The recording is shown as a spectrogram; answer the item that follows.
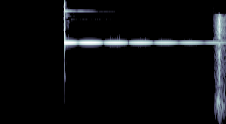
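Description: Notification-bell ding sound effect from a subscribe-button animation. A single high bell strike comes about half a second in and rings on with a slight wavering, slowly fading.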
